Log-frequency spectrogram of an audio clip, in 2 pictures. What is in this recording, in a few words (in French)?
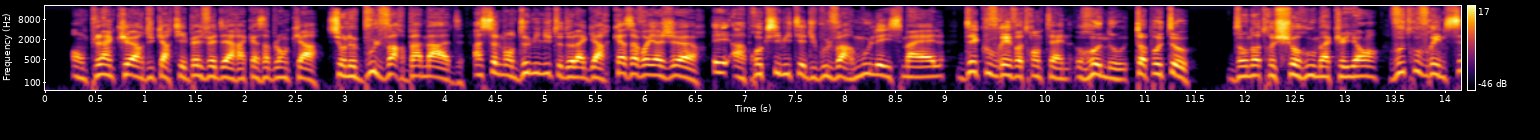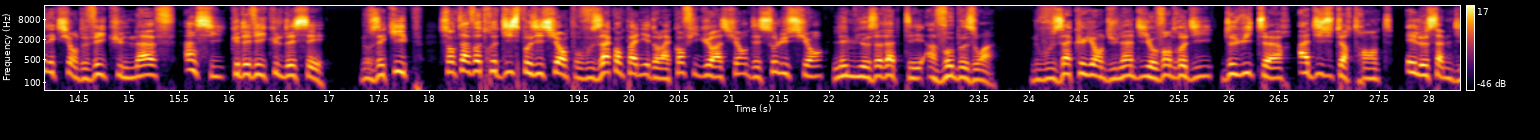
publicite; Renault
